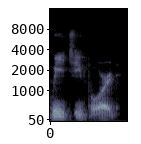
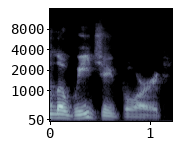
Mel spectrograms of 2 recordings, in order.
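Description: First: Ouija is given its usual, standard pronunciation. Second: Ouija is given a funny, odd pronunciation. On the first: The speaker calls it right. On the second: The speaker calls it wrong.

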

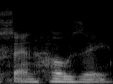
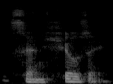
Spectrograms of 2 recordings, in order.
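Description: First: The J is pronounced like an H. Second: The J is pronounced like an English J. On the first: The speaker calls it right. "the J in the beginning of the word is not pronounced like a J, but like an H. It's also San Jose" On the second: The speaker calls it wrong. "not San Jose"

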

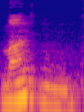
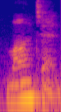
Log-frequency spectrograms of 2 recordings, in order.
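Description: First: The middle t sound is dropped. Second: The middle t sound is clearly pronounced. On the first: "このT の音がなくなって" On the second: "日本語だったらね、mountain mountain っていう感じで言うと思うんですけど"

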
